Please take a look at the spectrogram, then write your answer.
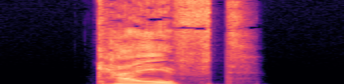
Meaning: inflection of keifen: 1. second-person plural present 2. third-person singular present 3. plural imperative
- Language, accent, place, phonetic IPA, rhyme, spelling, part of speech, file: German, Germany, Berlin, [kaɪ̯ft], -aɪ̯ft, keift, verb, De-keift.ogg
